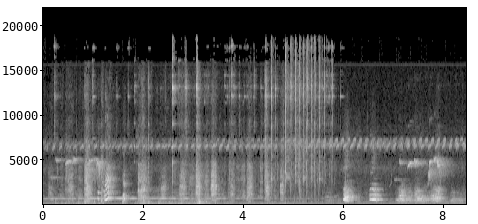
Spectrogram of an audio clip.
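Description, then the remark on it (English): A black Kelpie dog with a white patch on its chest barks in scattered, uneven bursts, mixed with whimpers and panting, over a steady background hum with no one talking. “A Kelpie, black as ink, with a white patch on his chest.”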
